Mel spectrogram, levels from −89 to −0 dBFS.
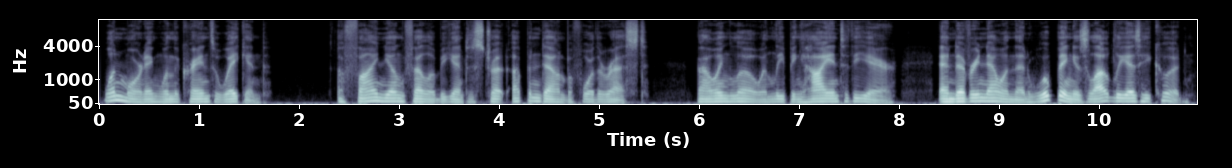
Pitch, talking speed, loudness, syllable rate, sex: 110 Hz, 205 wpm, -20 LUFS, 5.9 syllables/s, male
